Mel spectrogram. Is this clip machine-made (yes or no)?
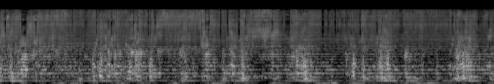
yes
